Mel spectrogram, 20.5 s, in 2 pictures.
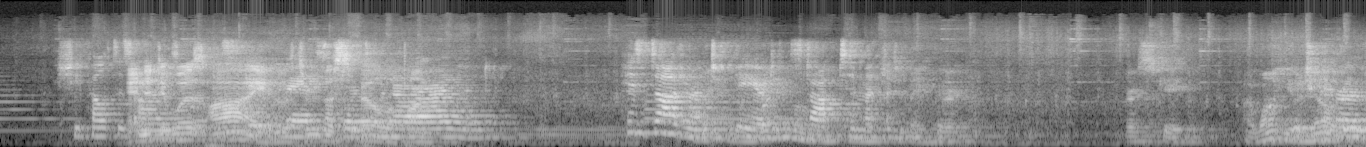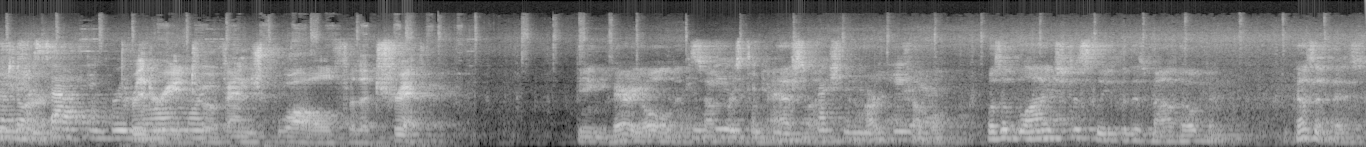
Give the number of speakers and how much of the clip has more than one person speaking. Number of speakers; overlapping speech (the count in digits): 5, about 41%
